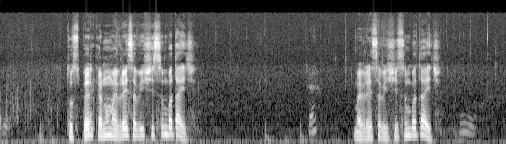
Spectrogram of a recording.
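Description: A young boy talks close by.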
